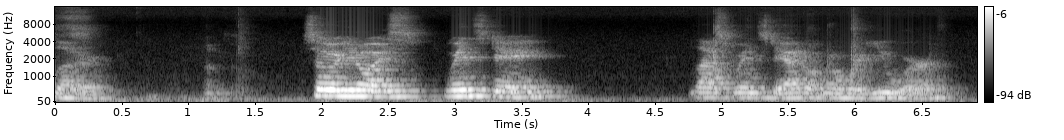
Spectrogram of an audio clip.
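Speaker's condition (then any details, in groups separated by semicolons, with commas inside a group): No condition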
